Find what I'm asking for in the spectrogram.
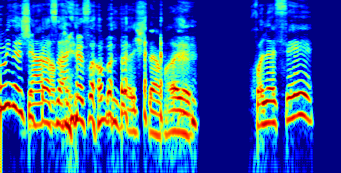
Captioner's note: laughs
